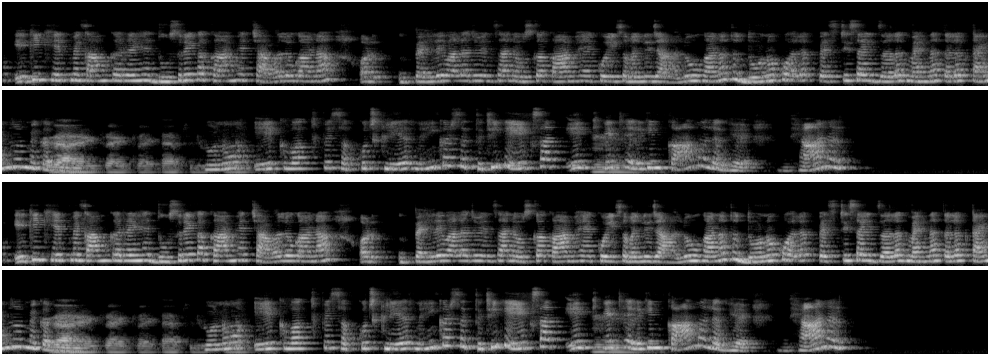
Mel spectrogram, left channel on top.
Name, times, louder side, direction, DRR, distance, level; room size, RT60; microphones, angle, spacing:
voice 1, 0.0-10.7 11.9-18.2, right 3 dB, 40° right, -1 dB, 0.4 m, -23 dB
voice 2, 10.3-12.3 15.8-16.3, right 1 dB, ahead, -2 dB, 0.6 m, -31 dB
2.1 x 2.1 x 3.2 m, 0.39 s
head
